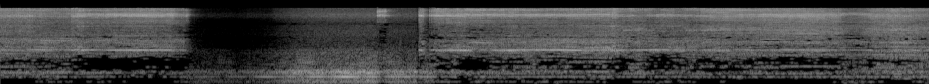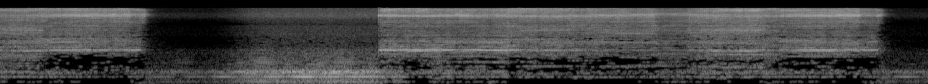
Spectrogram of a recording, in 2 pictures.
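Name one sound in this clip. A bench grinder hums steadily as its wheel spins.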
